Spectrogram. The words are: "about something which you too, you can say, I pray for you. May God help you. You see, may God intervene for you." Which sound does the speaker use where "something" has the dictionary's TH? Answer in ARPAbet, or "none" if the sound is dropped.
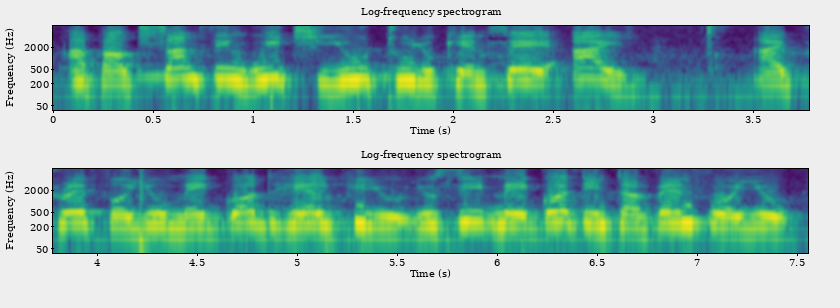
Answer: TH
